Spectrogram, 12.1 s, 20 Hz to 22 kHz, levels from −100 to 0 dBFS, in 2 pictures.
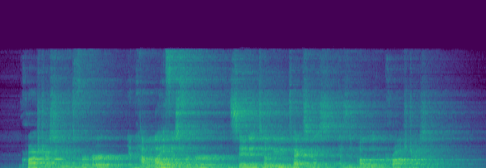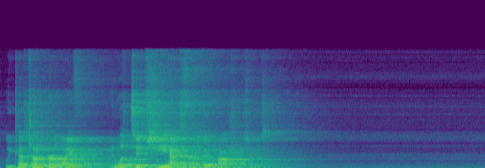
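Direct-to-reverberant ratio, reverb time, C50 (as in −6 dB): −2.5 dB, 1.9 s, 0.5 dB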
